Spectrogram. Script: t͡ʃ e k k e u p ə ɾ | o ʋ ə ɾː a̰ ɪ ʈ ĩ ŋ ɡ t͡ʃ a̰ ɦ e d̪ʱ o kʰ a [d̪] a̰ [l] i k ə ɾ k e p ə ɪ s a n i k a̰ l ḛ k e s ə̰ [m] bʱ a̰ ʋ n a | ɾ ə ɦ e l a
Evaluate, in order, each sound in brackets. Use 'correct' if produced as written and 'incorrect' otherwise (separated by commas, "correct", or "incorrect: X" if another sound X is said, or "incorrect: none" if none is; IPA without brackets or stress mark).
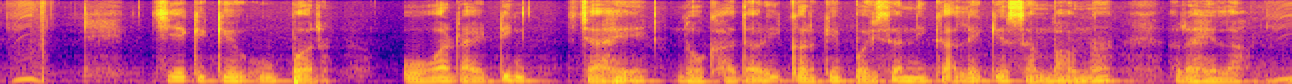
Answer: correct, incorrect: ɾ, correct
